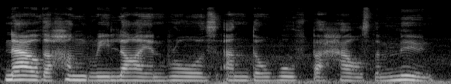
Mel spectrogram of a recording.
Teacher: despite being in Falling meter the lines end on a stressed syllable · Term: catalectic line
